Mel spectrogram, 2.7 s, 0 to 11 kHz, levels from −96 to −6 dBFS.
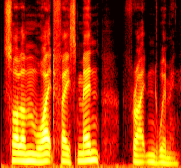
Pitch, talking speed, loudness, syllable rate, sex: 135 Hz, 135 wpm, -17 LUFS, 5.2 syllables/s, male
